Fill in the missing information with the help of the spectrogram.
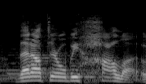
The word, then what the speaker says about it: challah: Some of our ladies got together, my wife and some others, and they baked some challah bread. Now, challah bread, okay? That's how you say it. Challah. I can't get the name, but it's pretty close.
